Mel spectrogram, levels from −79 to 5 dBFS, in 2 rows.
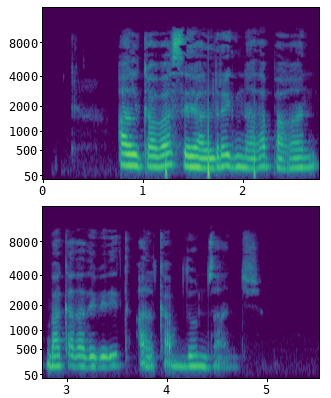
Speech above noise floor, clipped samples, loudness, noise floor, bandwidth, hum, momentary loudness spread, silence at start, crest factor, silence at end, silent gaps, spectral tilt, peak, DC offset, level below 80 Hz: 45 dB; under 0.1%; -21 LUFS; -66 dBFS; 11 kHz; none; 14 LU; 0.75 s; 18 dB; 0.65 s; none; -5 dB/octave; -4 dBFS; under 0.1%; -46 dBFS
